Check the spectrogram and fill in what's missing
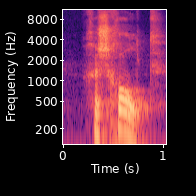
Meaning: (adjective) educated; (verb) past participle of scholen
- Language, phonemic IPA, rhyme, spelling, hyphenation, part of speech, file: Dutch, /ɣəˈsxoːlt/, -oːlt, geschoold, ge‧schoold, adjective / verb, Nl-geschoold.ogg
